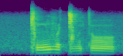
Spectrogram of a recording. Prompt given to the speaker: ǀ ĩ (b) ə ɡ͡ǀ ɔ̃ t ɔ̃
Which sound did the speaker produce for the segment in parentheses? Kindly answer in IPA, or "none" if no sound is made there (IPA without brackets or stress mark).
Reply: v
